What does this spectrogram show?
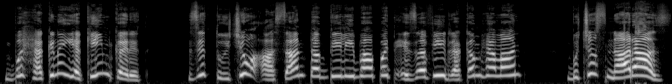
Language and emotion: Kashmiri, angry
